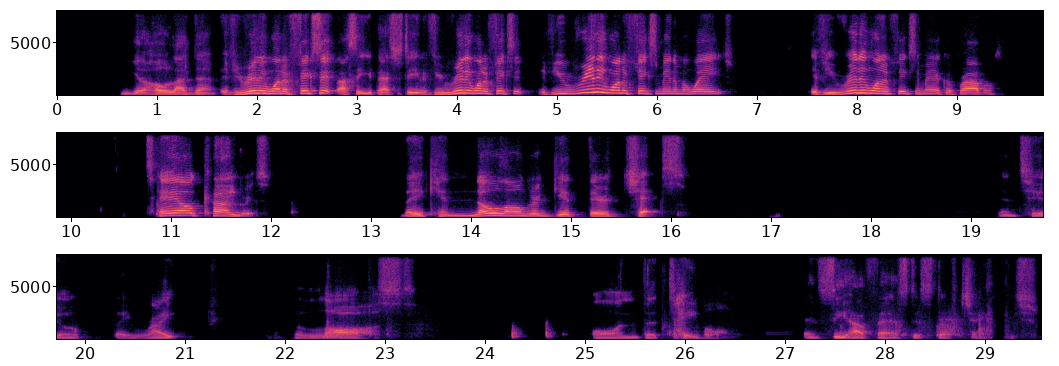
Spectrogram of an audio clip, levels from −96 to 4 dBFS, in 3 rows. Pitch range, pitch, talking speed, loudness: 130-215 Hz, 175 Hz, 130 wpm, -26 LUFS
